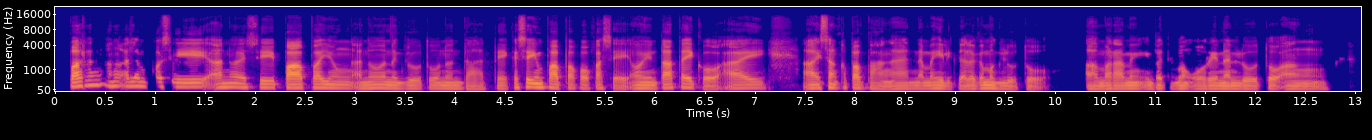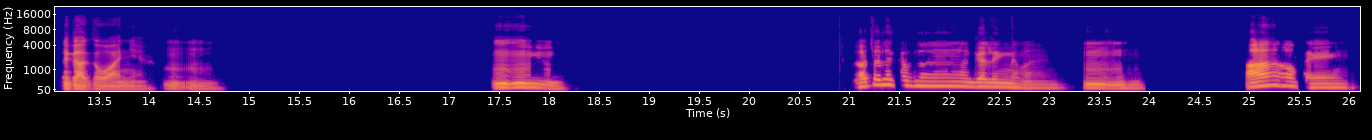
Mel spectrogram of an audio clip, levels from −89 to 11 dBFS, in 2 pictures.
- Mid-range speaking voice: No, low, 110 Hz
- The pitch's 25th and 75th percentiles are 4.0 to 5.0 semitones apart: No, wide, 5.4 semitones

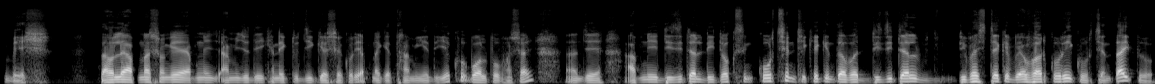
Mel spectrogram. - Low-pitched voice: Yes, low, 110 Hz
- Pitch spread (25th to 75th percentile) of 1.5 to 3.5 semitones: No, average, 4.2 semitones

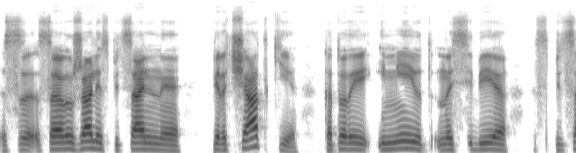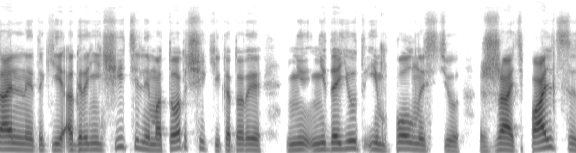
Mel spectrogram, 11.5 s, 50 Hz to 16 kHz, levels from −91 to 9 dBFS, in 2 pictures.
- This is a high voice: No, medium, 145 Hz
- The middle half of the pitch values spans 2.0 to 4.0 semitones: Yes, narrow, 2.4 semitones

